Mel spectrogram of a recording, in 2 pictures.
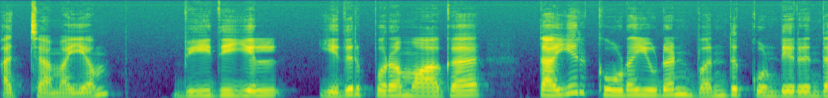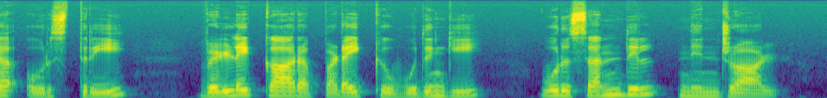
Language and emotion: Tamil, neutral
